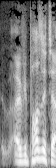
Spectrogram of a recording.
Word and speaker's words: ovipositor: Okay, so the thing we're going to talk about is the new fetish that's emerging from a brand of sexual toy called the Ovipasta. Now, this is a gentleman... Ovipositor, I beg your pardon.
